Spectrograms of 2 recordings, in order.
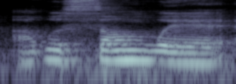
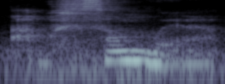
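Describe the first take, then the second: First: Said in the usual way. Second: Sudden hushed whisper; whispered aside. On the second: Real, not acted. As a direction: drop to a breathy whisper as if telling a secret. Dropping to a whisper mid-story.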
